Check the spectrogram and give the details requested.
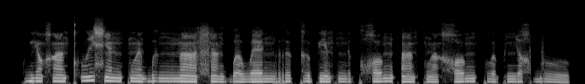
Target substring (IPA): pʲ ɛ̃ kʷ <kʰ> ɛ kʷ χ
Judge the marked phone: incorrect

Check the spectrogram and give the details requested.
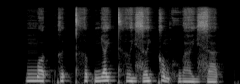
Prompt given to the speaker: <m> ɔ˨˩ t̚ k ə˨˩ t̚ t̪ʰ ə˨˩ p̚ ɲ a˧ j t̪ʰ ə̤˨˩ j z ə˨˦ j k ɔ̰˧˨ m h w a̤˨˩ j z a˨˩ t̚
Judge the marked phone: correct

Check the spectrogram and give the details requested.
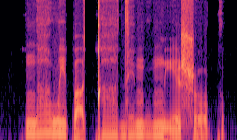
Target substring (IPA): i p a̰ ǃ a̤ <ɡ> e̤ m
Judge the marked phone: incorrect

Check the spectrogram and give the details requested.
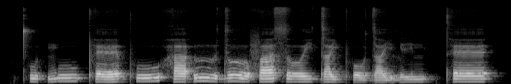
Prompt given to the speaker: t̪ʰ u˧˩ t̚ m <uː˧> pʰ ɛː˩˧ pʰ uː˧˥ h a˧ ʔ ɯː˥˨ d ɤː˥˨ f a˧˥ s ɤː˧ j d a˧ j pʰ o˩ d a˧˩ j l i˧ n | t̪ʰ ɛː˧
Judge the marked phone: correct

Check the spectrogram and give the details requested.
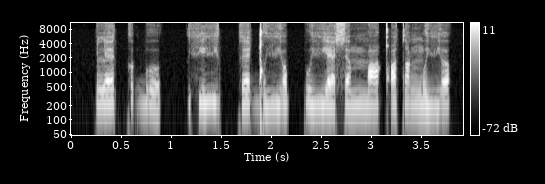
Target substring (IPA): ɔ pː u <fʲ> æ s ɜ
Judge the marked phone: incorrect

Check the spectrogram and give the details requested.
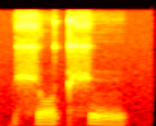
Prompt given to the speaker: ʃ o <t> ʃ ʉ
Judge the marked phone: correct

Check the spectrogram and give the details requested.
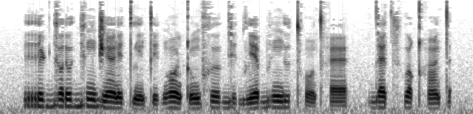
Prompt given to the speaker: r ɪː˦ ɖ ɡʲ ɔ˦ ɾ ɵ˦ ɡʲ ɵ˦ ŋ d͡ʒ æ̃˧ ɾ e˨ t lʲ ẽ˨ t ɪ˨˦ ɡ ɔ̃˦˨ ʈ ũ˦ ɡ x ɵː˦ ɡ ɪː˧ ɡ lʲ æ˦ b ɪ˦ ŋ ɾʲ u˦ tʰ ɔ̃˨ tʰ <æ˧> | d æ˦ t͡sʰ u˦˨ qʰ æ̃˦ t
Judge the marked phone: correct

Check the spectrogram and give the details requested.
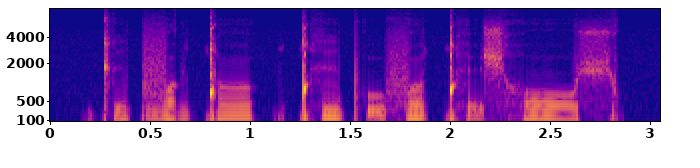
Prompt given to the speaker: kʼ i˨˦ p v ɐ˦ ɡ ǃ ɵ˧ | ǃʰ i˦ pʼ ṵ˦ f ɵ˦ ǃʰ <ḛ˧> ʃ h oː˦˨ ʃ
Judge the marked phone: incorrect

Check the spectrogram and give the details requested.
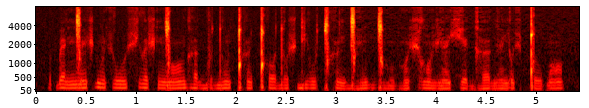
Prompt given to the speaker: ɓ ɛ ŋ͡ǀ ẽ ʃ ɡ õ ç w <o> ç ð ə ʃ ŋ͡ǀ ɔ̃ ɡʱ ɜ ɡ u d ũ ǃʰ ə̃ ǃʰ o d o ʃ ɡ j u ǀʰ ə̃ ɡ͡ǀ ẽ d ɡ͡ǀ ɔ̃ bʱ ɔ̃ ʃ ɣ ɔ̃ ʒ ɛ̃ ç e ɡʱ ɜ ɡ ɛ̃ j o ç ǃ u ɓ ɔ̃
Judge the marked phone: incorrect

